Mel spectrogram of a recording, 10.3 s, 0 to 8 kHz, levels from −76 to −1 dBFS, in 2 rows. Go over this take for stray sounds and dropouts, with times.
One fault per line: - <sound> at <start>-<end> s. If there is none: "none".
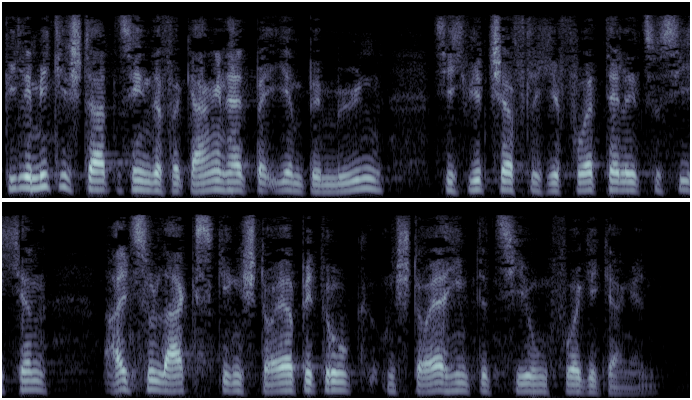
none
